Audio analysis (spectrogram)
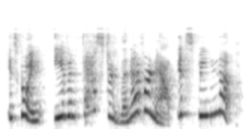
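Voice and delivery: very high, thrilled voices; excited aunts. Acted. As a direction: squeal as it speeds up. Aunts excited at speeding peach.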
